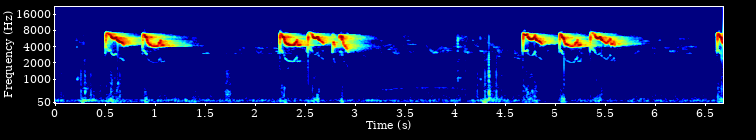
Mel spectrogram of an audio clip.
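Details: Oriental white-eye male singing ngalas to coax other white-eyes into song: bursts of two to three high, looping, downslurred notes every two seconds, clean and unaccompanied.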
